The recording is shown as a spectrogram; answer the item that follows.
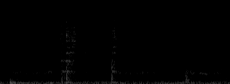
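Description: Near silence, with three faint soft ticks from embroidery floss being handled and knotted on a tabletop.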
